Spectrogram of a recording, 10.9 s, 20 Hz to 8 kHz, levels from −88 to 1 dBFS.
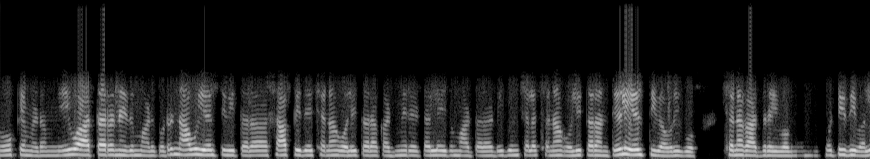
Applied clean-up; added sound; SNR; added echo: none; none; none; none.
